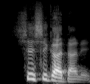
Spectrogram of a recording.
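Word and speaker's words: 鹿ケ谷: 여기서 어느 산 속에 있는 별장인데 거기가 어디냐면 시시가다니. 여러분 이 사슴 녹자는 보통은 시카라고 읽는데 여기는 특별한 읽기입니다.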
